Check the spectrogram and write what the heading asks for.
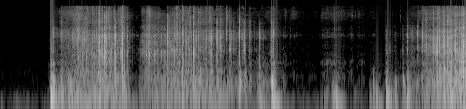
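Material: Abrasive foam.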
